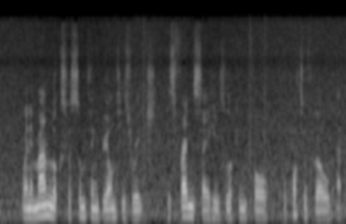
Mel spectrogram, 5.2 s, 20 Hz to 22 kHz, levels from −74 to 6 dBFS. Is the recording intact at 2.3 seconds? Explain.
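Yes, at 2.3 seconds the speech is intact, with only the room's own background noise sitting about 19 dB beneath it.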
